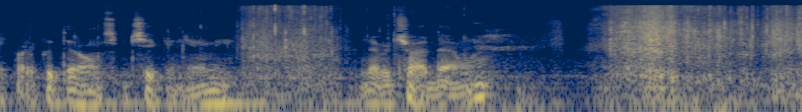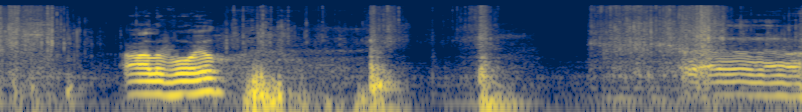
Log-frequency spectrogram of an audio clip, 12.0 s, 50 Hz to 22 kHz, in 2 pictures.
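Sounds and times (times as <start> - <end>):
plastic packaging rustling: 1.8 - 3.2, 4.4 - 12.0.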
